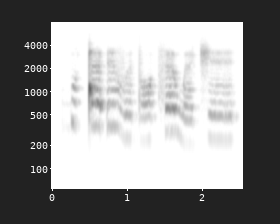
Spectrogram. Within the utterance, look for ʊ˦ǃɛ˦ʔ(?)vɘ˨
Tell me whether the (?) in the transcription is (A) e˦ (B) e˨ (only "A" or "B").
A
